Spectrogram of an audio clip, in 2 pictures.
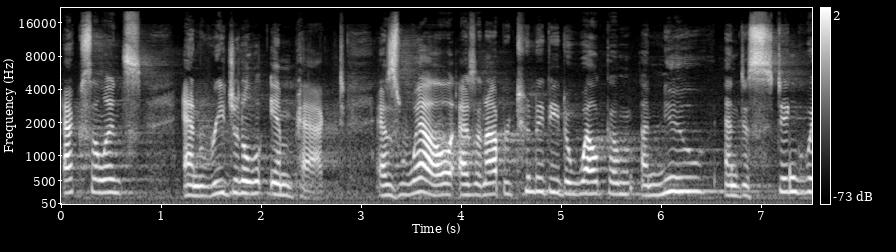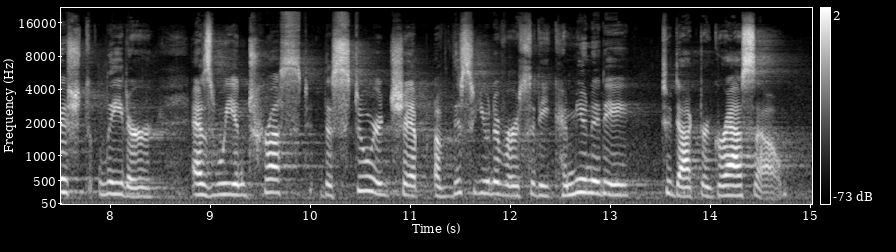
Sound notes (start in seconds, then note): none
